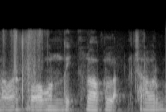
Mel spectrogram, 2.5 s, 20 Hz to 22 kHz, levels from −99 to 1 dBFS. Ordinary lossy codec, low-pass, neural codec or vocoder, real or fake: none; 7.2 kHz; none; real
